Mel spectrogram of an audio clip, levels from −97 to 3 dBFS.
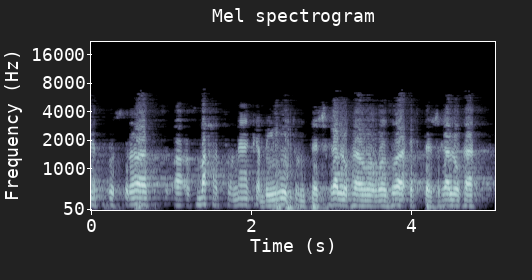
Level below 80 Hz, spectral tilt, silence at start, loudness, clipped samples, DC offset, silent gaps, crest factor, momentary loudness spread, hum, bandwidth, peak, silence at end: -48 dBFS; -4 dB/octave; 0 s; -21 LUFS; under 0.1%; under 0.1%; none; 16 dB; 8 LU; none; 6.6 kHz; -6 dBFS; 0.05 s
